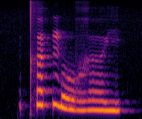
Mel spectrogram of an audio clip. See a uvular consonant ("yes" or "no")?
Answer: no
